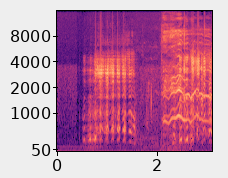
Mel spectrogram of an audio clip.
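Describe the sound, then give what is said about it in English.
A goat bleats loudly, first in a pulsing, wavering cry and then in a longer, strained call after a brief pause. “So she wants me to call him as one of the construction employees and let him know that, you know, my pet goat accidentally destroyed something of his.”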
